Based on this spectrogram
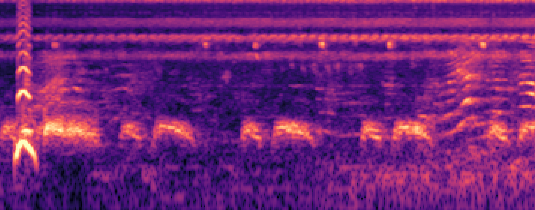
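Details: Female spotted dove calling the male: one loud, sharp coo at the start, followed by a steady run of soft, low, muffled coos of even pitch.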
